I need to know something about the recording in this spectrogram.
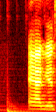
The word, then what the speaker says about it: Anya: hates on me in the comments yes it's pronounced in america people find it very hard to say my name it's anya they like aneurysm i'm trying to find a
